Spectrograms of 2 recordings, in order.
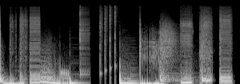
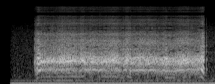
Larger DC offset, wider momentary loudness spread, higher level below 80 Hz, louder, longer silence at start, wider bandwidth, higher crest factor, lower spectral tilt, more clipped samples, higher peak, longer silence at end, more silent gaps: neither; about the same, 5 LU vs 3 LU; first, -16 dBFS vs -34 dBFS; about the same, -17 LUFS vs -18 LUFS; about the same, 0 s vs 0.1 s; about the same, 16.5 kHz vs 16.5 kHz; about the same, 14 dB vs 16 dB; first, -6 dB/octave vs -1.5 dB/octave; neither; about the same, 0 dBFS vs -2 dBFS; about the same, 0.05 s vs 0 s; first, 0.93-0.98 s vs none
